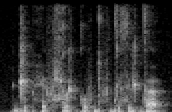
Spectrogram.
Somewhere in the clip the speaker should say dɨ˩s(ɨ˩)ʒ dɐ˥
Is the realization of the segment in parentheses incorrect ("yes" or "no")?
no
